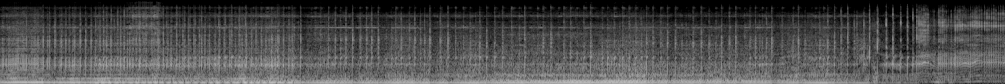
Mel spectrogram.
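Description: Sharp, buzzy two-stroke crackle holding a steady fast beat after the start, with no bogging or dying; the little engine runs properly.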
